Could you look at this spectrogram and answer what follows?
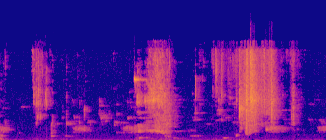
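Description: Water from a tap during ablution, splashing and trickling intermittently onto hands and skin in short bursts with soft drips between, close and fairly quiet.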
